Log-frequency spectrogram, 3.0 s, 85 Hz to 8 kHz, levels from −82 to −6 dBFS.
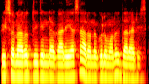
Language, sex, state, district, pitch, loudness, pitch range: Bengali, male, Tripura, West Tripura, 130 Hz, -15 LUFS, 125-135 Hz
